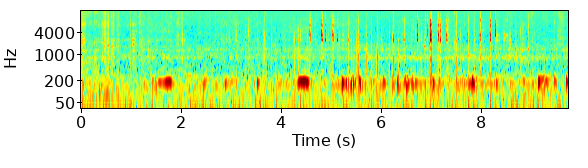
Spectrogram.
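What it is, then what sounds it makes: Plastic cup tapped and scratched. Fingernails scratch and tap the outer wall of a small, hollow, clear plastic cup with something visible inside, held near the microphone. Quick, bright clicks and dry scratching patter irregularly over a steady low rumble, with a few slightly louder taps along the way.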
